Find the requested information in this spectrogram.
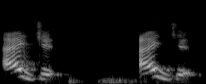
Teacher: Jim mati, sifat dia ada lantun, terhasilnya lantunan.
